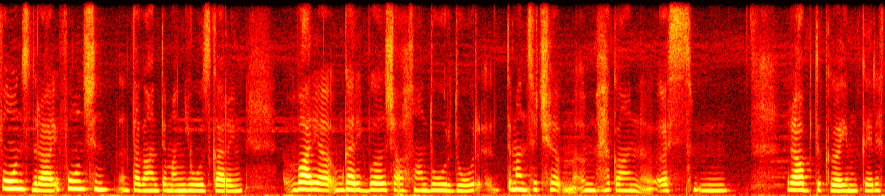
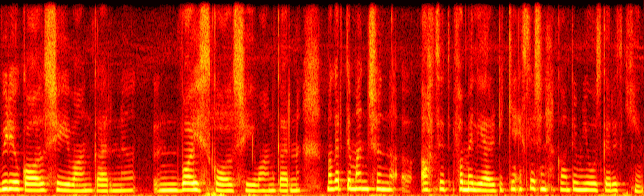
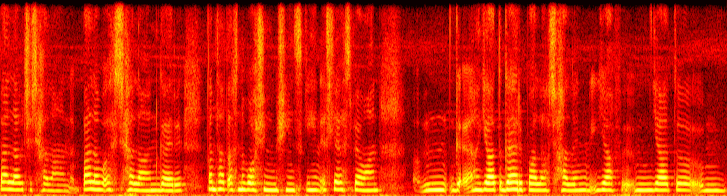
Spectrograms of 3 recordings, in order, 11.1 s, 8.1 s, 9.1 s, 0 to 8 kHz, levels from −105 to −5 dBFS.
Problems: constant background noise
